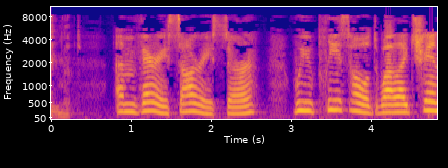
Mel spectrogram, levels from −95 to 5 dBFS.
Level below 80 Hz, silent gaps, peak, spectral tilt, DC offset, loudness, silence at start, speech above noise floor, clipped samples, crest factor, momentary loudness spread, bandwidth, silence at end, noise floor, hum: -56 dBFS; none; 0 dBFS; -3.5 dB/octave; under 0.1%; -15 LUFS; 0 s; 31 dB; under 0.1%; 16 dB; 10 LU; 8.8 kHz; 0 s; -45 dBFS; none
